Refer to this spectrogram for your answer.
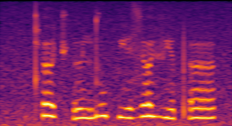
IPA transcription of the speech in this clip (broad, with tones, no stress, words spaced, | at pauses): cʰœ˦˨t͡ʃʼø˨ndu˦ pʲe˨zœ˦ vʲɛ˨ pʼœ˦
